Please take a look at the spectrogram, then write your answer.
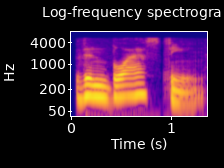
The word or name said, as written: vinblastine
